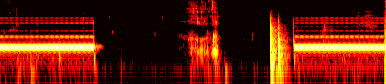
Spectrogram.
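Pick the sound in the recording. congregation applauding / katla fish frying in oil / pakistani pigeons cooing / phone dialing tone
phone dialing tone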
